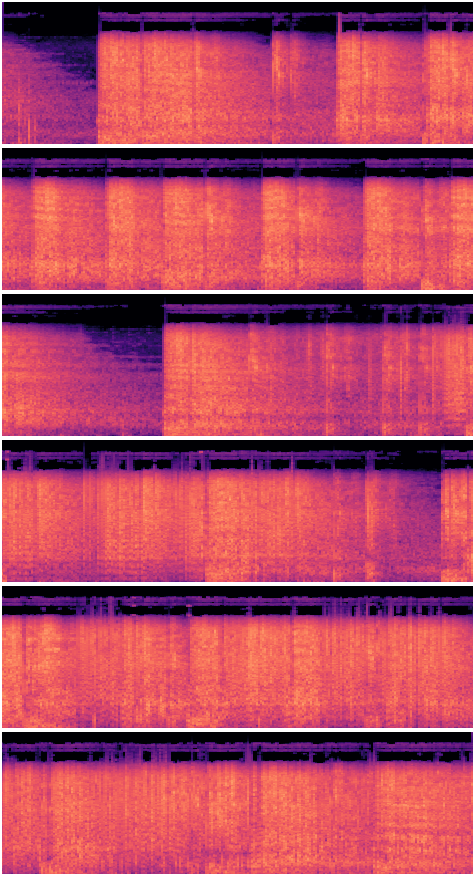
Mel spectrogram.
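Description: Ground-launched fireworks going off in rapid, near-continuous volleys of bangs and crackles, starting about a second in, with short breaks about ten and eighteen seconds in.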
